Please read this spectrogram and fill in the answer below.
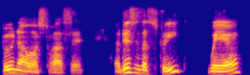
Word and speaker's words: Straße: So if you look at, for example, the street name in Germany, you see Straße. This is this SZ, which is pronounced like a hard S in English language.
